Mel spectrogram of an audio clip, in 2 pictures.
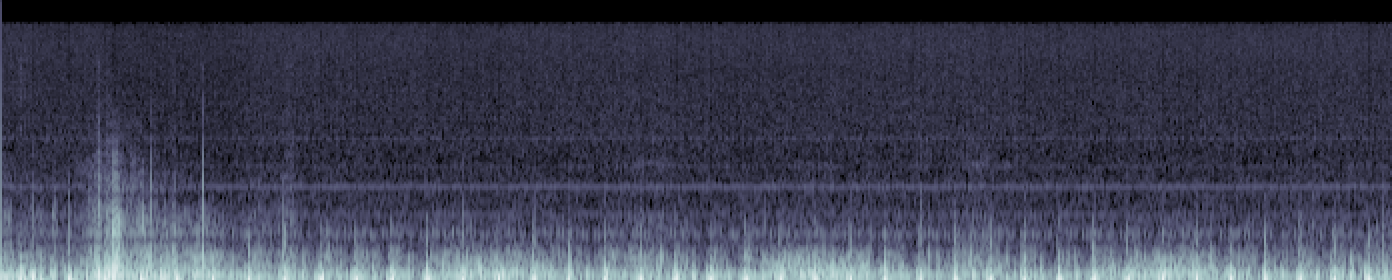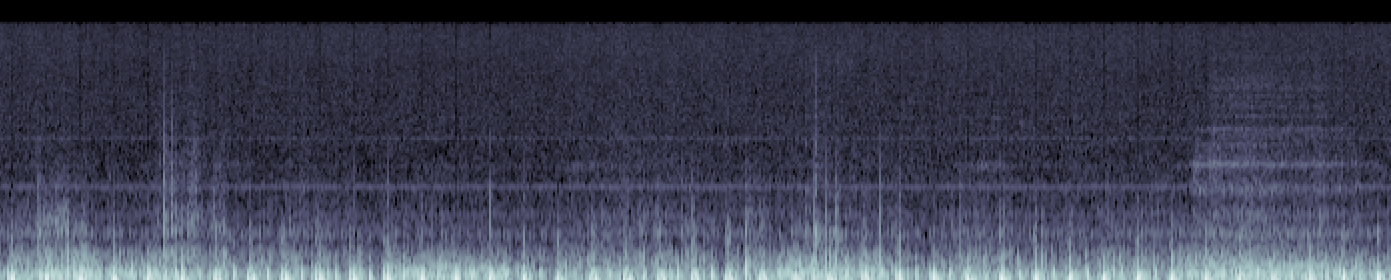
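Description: Quick, steady run of heart sounds throughout, fitting a fast heart rate in an adult.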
